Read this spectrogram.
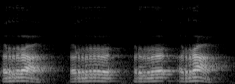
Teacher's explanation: रा जब हम कहेंगे तो ज़बान की नोक आपके दंत मूल पर यानी दांतों की जड़ पर रगड़ती है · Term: वत्स्र वर्ण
